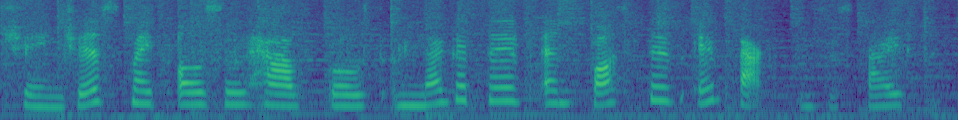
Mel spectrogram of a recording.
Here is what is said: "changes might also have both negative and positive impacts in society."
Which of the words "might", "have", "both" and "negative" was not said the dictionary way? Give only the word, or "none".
none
